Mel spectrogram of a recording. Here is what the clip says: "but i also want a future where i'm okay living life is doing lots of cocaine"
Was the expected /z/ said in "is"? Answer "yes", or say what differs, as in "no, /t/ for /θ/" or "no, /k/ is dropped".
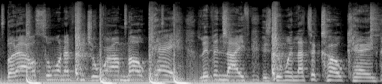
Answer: yes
